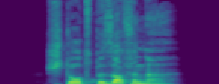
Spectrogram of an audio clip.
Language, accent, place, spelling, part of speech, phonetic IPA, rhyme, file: German, Germany, Berlin, sturzbesoffener, adjective, [ˌʃtʊʁt͡sbəˈzɔfənɐ], -ɔfənɐ, De-sturzbesoffener.ogg
- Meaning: inflection of sturzbesoffen: 1. strong/mixed nominative masculine singular 2. strong genitive/dative feminine singular 3. strong genitive plural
